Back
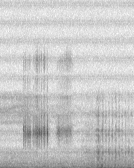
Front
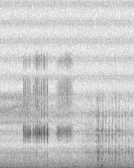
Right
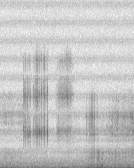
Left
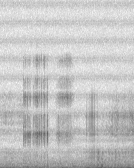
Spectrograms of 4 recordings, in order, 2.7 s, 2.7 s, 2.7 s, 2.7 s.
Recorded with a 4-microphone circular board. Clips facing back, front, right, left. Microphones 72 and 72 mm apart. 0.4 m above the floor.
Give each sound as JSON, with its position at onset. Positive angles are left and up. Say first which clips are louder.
{"t": 0.5, "sound": "scissors", "louder": "front 1 dB, left 3 dB", "azimuth_deg": 60}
